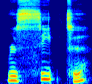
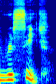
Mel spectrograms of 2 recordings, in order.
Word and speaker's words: receipt: Don't say receipt, say receipt. It has 2 syllables with the stress on the second syllable. Don't forget to keep your receipt. The P is silent, it's not pronounced.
